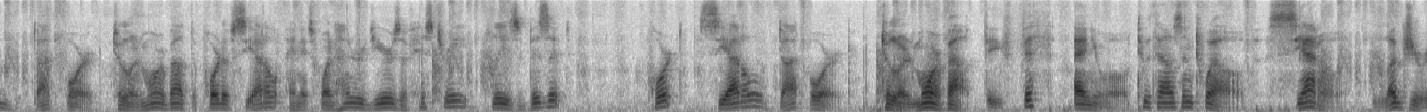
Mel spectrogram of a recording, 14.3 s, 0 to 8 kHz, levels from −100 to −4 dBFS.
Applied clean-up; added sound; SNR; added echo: none; Writing; 20 dB; none.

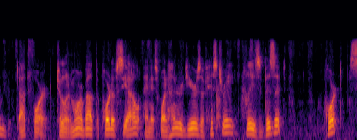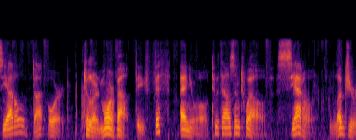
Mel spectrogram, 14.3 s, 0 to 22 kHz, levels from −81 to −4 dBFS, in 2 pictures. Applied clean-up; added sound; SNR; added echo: neural separator model SepFormer DNS4.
